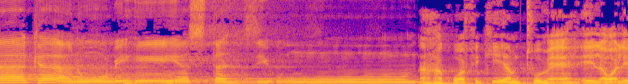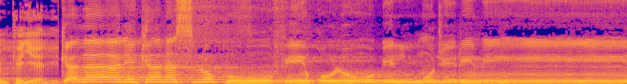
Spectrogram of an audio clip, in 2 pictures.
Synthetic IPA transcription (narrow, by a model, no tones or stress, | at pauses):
aːkaːnuːbɪɦijast̪ahzɪʔuː | nnʔa̰ɦakuwafikʰiam̩tʰumɛilawalim̩kɛʄɛ̰lḭkaðaːlɪkanaslʊkʊhʊfiːqʊluːbɪlmʊd͡ʒɾɪmiː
